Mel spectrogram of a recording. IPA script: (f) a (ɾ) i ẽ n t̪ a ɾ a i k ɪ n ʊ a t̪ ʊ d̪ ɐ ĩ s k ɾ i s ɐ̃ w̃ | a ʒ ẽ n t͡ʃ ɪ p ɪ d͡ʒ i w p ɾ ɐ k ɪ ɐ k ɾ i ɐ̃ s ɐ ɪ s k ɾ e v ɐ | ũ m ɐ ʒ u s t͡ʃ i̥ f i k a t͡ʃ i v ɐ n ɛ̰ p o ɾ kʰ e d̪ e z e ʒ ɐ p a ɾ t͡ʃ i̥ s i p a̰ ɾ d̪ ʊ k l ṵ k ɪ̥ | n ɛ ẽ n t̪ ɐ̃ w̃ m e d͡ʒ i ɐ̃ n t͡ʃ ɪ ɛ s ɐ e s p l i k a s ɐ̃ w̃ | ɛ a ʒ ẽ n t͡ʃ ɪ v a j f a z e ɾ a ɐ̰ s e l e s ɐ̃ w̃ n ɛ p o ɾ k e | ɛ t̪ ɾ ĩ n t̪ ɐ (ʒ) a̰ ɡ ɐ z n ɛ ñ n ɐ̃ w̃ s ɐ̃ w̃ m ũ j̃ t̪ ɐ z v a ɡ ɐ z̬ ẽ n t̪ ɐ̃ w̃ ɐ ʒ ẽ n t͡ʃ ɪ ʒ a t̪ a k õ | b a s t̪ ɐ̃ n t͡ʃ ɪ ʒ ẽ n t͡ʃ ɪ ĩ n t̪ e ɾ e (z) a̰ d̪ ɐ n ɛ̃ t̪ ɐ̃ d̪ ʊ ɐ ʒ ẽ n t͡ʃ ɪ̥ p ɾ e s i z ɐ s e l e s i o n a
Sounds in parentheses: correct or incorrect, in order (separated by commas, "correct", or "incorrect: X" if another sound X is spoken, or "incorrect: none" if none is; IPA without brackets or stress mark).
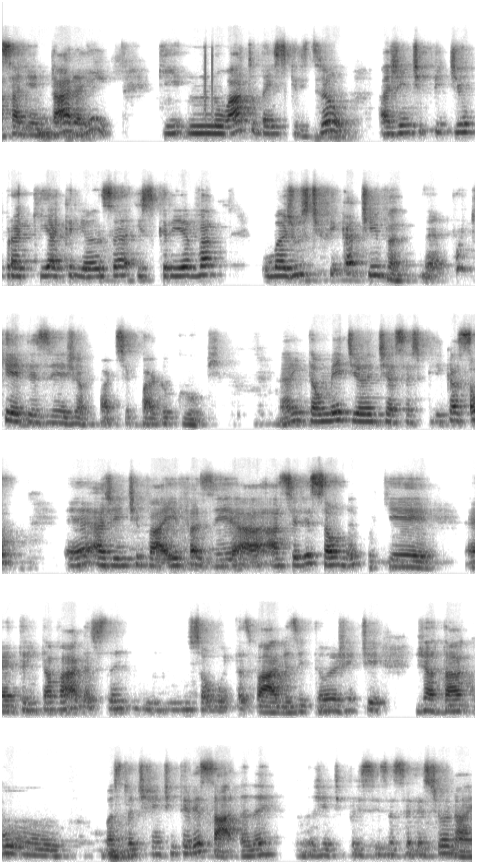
incorrect: s, incorrect: l, incorrect: v, incorrect: s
